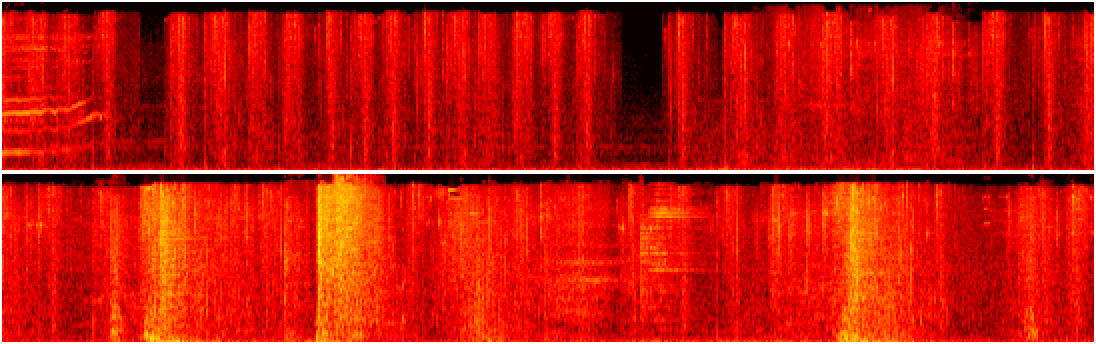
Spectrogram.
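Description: Footsteps in armour clank on a stone floor.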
